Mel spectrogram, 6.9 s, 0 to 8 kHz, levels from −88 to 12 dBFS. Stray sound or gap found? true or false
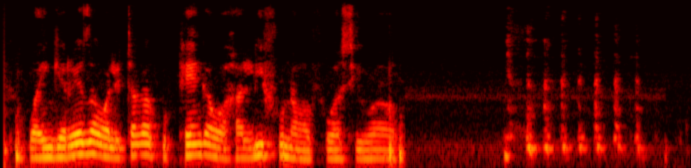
true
